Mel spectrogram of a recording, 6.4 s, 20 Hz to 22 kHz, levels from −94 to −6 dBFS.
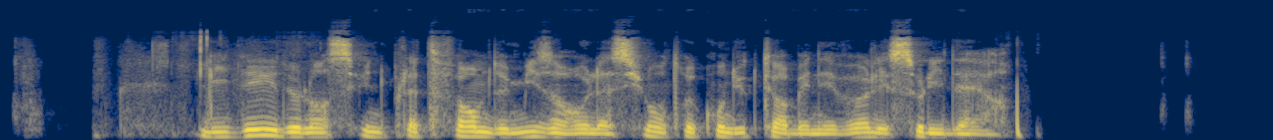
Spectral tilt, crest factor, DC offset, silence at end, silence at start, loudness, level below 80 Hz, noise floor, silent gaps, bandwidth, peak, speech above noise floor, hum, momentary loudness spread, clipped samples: -4.5 dB/octave; 16 dB; under 0.1%; 1.25 s; 1 s; -18 LUFS; -68 dBFS; -51 dBFS; none; 9.2 kHz; -4 dBFS; 33 dB; none; 8 LU; under 0.1%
